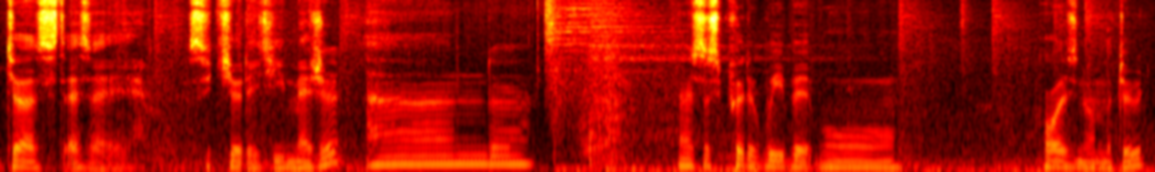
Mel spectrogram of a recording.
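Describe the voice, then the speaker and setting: A man's voice: on the low side, sing-song, slow pace, background noise. A man doing casual let's play commentary, thinking aloud to himself with game music behind him. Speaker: gaming video host. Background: video game music.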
